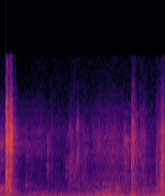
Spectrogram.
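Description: A single short DSLR camera shutter click right at the start, then a quiet small room with faint handling noise and one more soft click about a second and a half in.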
